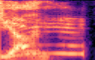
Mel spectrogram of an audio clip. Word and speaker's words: Yohn: L E Y O H N pronounce Yan, right?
